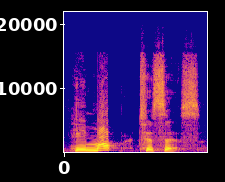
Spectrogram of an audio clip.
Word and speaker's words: hemoptysis: Hemoptysis. Underline MOP, that's the only way to say that word.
